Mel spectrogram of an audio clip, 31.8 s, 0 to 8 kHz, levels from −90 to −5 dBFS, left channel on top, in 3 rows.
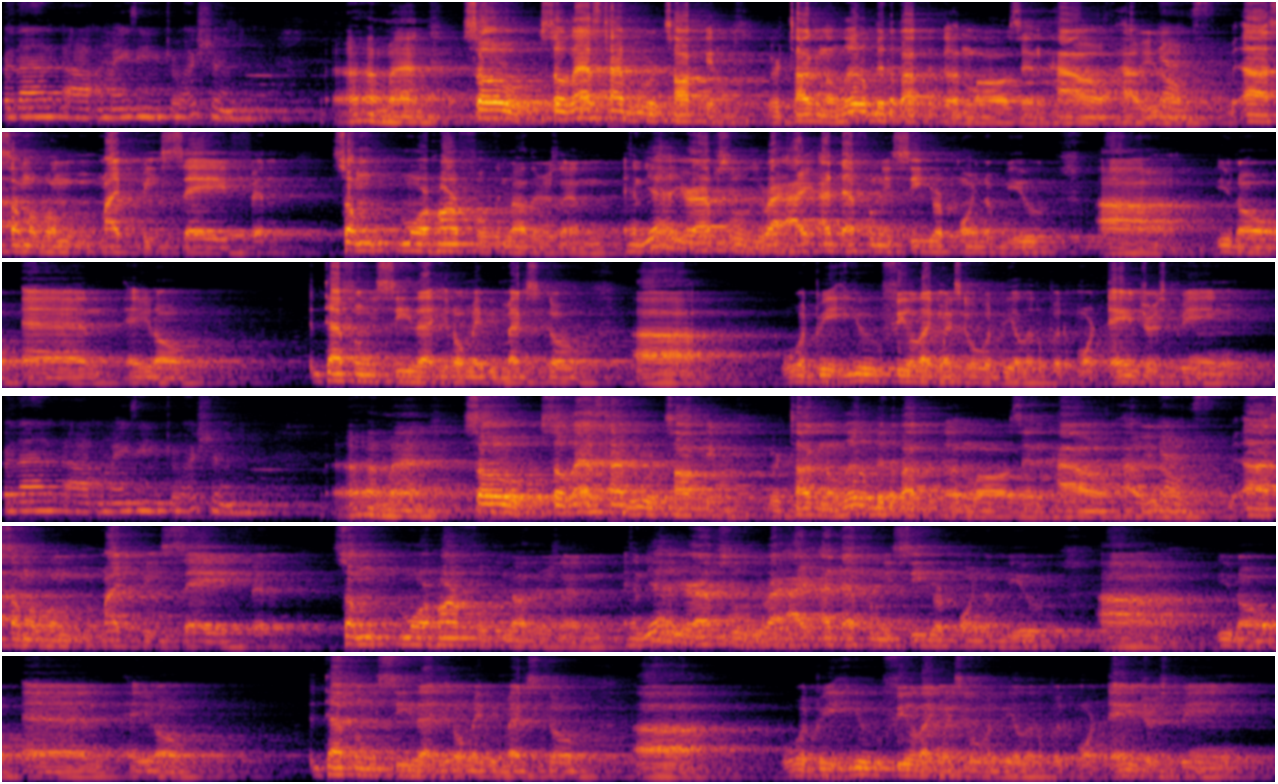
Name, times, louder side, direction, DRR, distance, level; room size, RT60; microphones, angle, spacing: voice 1, 0.0-2.1 3.4-3.7 9.6-10.0 16.6-17.3, left 1 dB, 20° left, 7 dB, 0.8 m, -38 dB
voice 2, 2.7-9.9 10.2-12.9 13.4-20.5 20.7-22.8 23.8-26.0 26.5-27.0 27.7-31.6, left 3 dB, 60° left, 4 dB, 1.2 m, -30 dB
12.5 x 9.0 x 9.0 m, 2.1 s
head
